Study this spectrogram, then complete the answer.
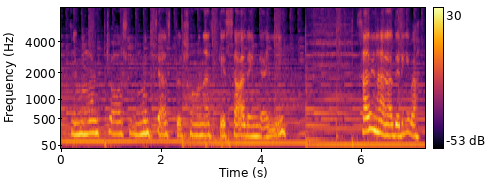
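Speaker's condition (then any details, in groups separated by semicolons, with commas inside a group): Cerebral palsy from birth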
